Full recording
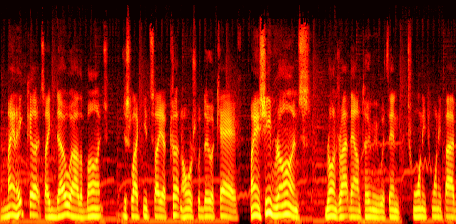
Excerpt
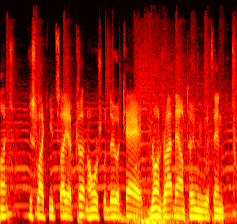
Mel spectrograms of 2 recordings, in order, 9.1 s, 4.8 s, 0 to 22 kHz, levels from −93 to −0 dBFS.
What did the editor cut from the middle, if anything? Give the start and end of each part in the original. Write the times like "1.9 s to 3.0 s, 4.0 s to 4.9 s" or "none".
4.8 s to 6.4 s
